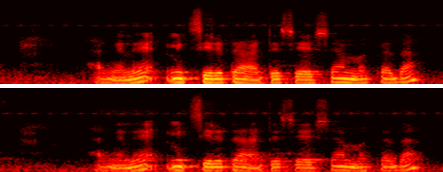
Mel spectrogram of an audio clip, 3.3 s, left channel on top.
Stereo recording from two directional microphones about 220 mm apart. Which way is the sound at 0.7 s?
20° left (ahead or behind).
